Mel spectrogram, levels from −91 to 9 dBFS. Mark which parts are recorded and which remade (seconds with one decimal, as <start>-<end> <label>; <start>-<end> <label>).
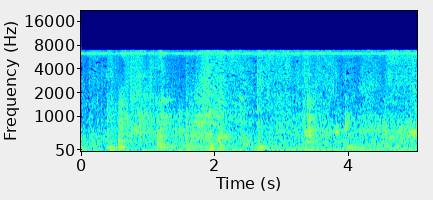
0.0-0.4 recorded; 0.4-1.2 remade; 1.2-5.0 recorded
